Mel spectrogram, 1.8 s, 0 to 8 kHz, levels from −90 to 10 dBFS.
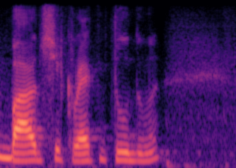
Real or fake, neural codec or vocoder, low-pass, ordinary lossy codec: fake; codec, 16 kHz, 1 kbps, X-Codec, HuBERT features, trained on balanced general audio; 7.2 kHz; Opus, 64 kbps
